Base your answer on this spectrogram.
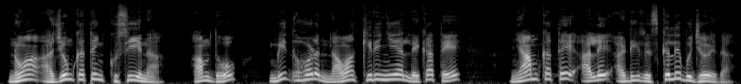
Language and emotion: Santali, surprised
